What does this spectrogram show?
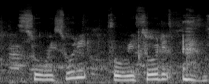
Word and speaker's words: Zubizuri: Es el puente Zubizuri, si tuviera que pronunciarlo como corresponde.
